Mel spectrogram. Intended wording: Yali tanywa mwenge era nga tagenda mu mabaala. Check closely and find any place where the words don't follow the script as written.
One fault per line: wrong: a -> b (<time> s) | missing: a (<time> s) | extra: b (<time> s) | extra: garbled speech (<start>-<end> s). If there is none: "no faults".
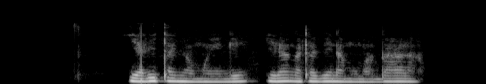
no faults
